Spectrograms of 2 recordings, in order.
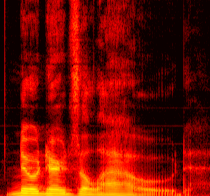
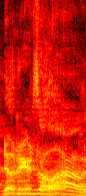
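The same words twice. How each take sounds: First: The voice trails off softly and mysteriously. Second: It ends loudly and forcefully like a shout.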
